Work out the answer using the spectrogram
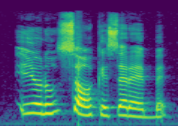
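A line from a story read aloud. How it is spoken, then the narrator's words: Sobbing woman. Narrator (Italian): singhiozzò la signorina Squeers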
